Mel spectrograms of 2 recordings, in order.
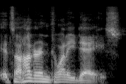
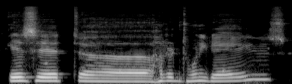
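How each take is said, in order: First: It sounds sure, falling like a statement. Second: It sounds unsure, rising like a question.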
